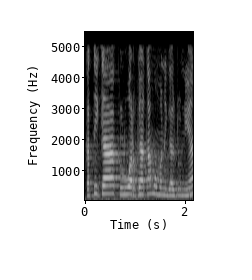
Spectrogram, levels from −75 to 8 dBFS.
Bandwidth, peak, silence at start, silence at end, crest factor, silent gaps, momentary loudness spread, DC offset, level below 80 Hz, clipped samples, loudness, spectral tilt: 5.4 kHz; -6 dBFS; 0 s; 0 s; 18 dB; none; 11 LU; under 0.1%; -54 dBFS; under 0.1%; -22 LUFS; -5.5 dB/octave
